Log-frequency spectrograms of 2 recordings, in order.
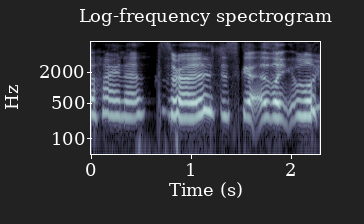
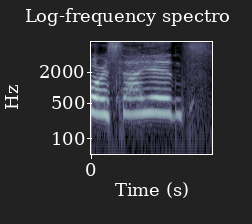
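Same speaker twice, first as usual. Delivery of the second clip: soft whisper under the breath; 3 semitones higher, 4 dB quieter than usual. Voicing a character sneaking down behind a counter: whispering. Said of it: "whispers again".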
